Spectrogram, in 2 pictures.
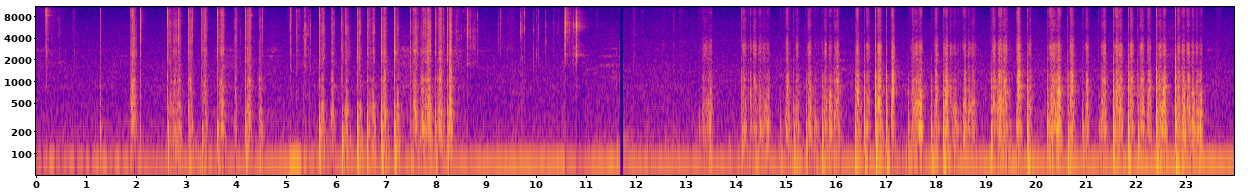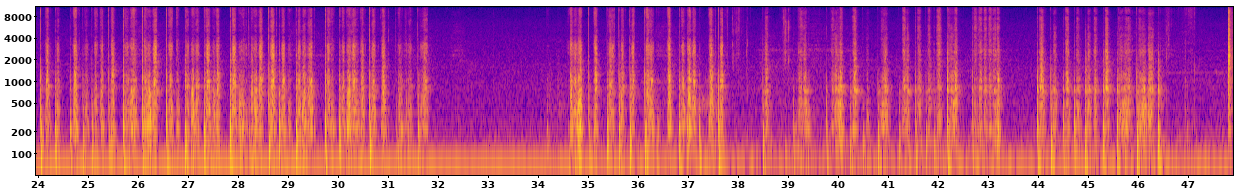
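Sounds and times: pen scratching on paper: 0:01.9 - 0:04.6, 0:05.7 - 0:08.4, 0:13.3 - 0:23.4, 0:24.1 - 0:31.8, 0:34.6 - 0:37.8, 0:38.5 - 0:43.3, 0:44.0 - 0:46.6.

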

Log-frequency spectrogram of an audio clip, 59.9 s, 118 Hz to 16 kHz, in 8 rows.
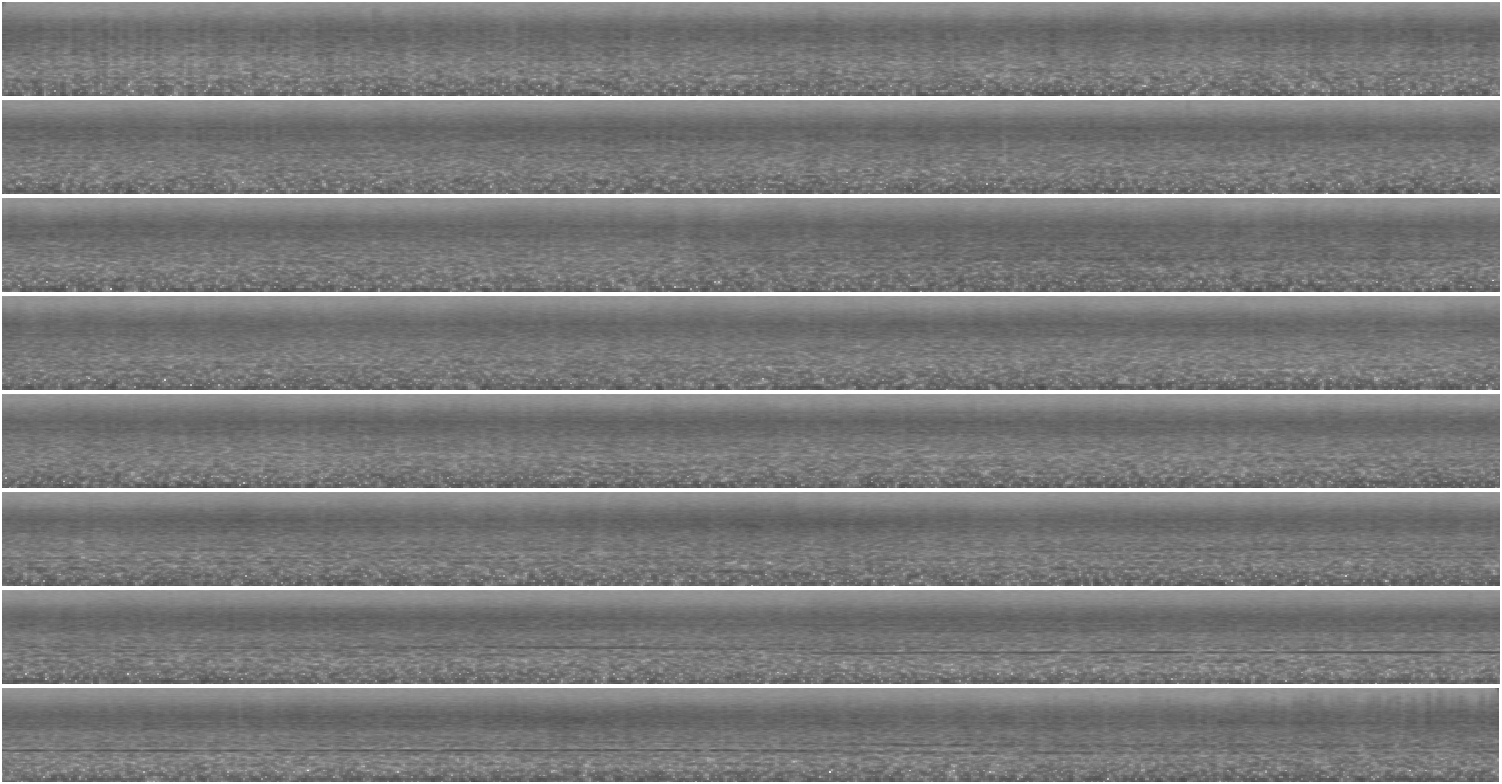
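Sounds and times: faint high hum: 0:00.0 - 0:59.9
low rumbling drone: 0:00.0 - 0:59.9.

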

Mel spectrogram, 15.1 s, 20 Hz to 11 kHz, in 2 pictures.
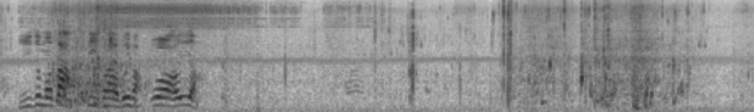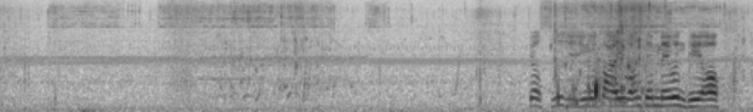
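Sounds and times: water noise: 0:00.0 - 0:07.7, 0:09.5 - 0:15.0
fish splashing at water surface: 0:04.0 - 0:07.1.

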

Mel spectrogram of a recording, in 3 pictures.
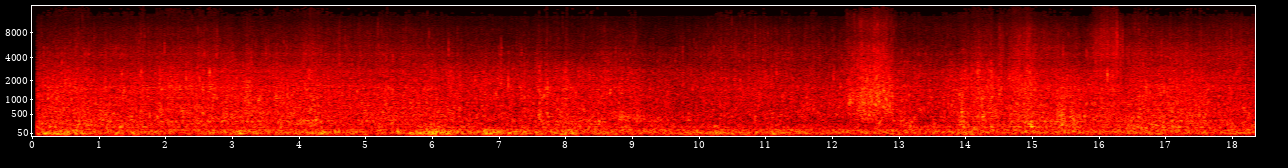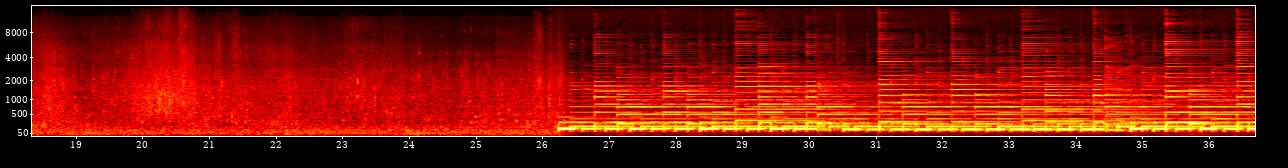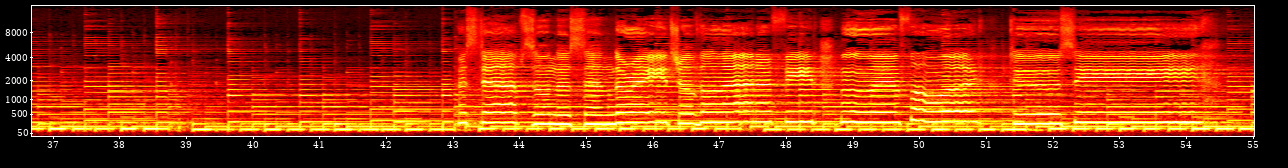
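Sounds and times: guitar music: 0:26.2 - 0:55.0.

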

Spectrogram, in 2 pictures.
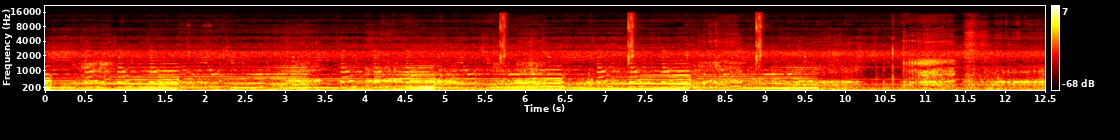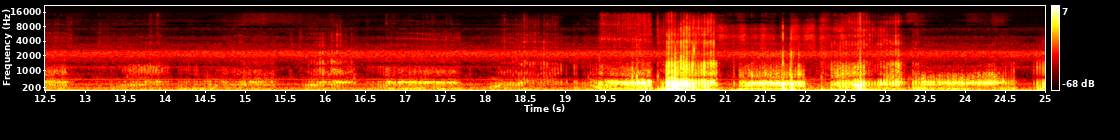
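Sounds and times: cat purring: 0:00.0 - 0:25.0
fur brushing against microphone: 0:20.8 - 0:23.3.

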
